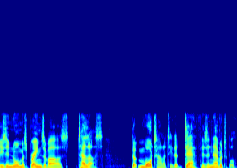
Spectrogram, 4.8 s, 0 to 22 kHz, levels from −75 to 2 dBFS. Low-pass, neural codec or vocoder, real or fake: 7.2 kHz; none; real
